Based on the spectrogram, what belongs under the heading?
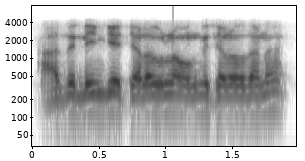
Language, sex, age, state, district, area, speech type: Tamil, male, 60+, Tamil Nadu, Thoothukudi, rural, conversation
